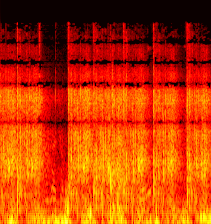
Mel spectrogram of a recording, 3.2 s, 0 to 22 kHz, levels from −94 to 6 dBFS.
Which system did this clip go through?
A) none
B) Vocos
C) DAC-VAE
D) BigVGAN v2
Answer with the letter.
D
